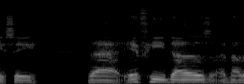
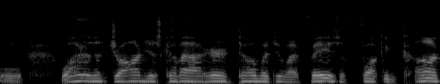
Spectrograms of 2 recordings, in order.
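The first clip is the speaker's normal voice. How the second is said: put-on high, drunken screaming rant; 5 semitones higher than usual. Retelling being kept up at night, the speaker imitates drunk George screaming. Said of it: "George's drunken ass just screaming".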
